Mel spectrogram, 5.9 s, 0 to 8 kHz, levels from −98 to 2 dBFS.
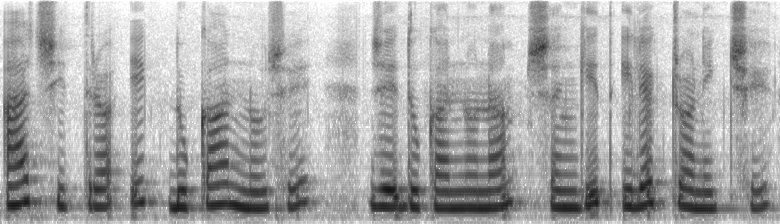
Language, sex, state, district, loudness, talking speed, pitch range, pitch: Gujarati, female, Gujarat, Valsad, -17 LUFS, 115 wpm, 225-265 Hz, 240 Hz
